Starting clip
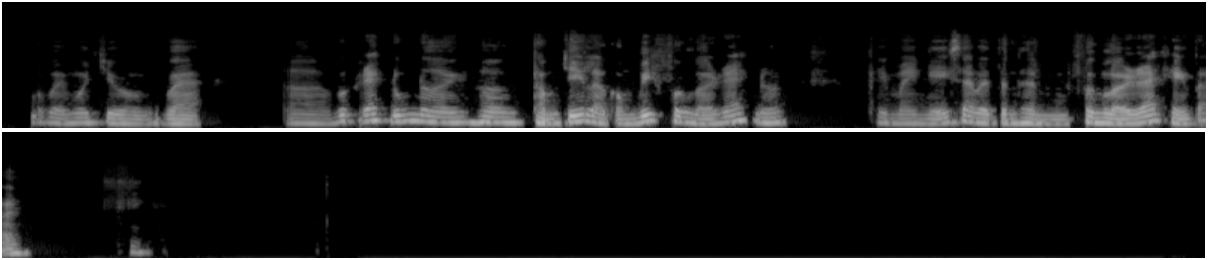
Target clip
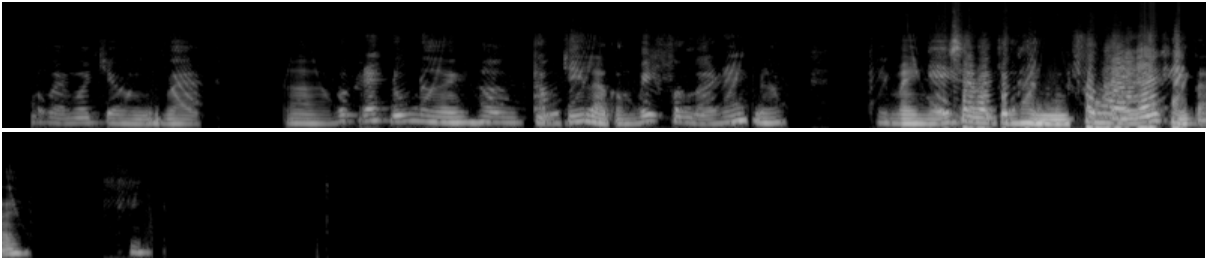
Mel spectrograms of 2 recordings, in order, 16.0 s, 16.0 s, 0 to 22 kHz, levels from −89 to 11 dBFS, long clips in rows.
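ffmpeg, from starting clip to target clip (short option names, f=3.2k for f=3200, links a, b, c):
-filter_complex "[0:a]asplit=3[a][b][c];[a]afade=t=out:st=5.99:d=0.02[d];[b]aeval=exprs='0.224*sin(PI/2*2.82*val(0)/0.224)':c=same,afade=t=in:st=5.99:d=0.02,afade=t=out:st=7.88:d=0.02[e];[c]afade=t=in:st=7.88:d=0.02[f];[d][e][f]amix=inputs=3:normalize=0,acrusher=bits=10:mix=0:aa=0.000001,aphaser=in_gain=1:out_gain=1:delay=4.1:decay=0.66:speed=1:type=sinusoidal,volume=-8dB"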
